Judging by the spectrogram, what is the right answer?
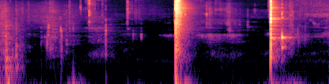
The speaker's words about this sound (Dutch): Het is weer dat gekke dopje. Die moet je eerst aantrekken van achter en dan, eh, dan eroverheen.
